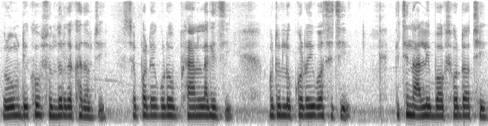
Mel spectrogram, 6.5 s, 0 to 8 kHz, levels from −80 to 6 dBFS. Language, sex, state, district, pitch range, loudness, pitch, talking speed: Odia, male, Odisha, Nuapada, 160-170 Hz, -13 LUFS, 165 Hz, 165 wpm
